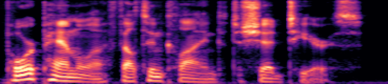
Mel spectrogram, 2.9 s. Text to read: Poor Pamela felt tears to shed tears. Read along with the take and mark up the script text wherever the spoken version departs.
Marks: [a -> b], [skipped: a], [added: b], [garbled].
Poor Pamela felt [tears -> inclined] to shed tears.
